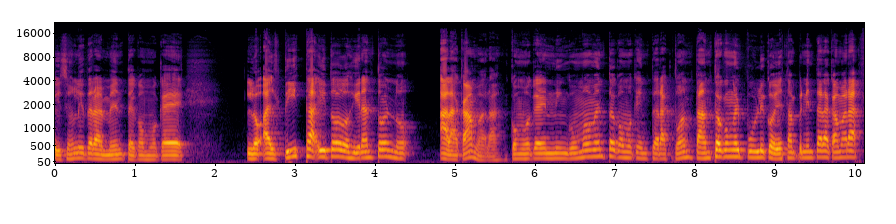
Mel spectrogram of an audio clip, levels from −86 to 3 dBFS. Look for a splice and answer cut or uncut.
uncut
